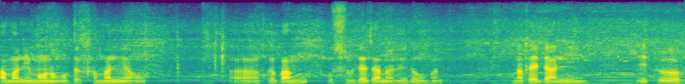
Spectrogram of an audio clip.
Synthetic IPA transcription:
kʰamanimawnaŋɔbɯkʰamanijaw | ɡɯbaŋusubzazananidɔŋman | natʰajdanizitʰu

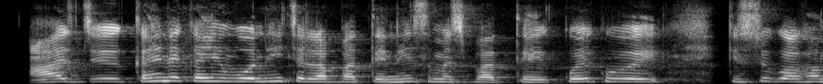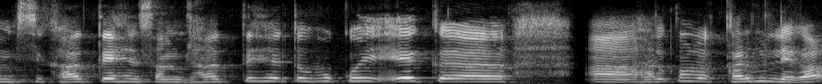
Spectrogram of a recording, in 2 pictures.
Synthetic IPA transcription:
aːd͡ʒkɐɦĩnekɐɦĩʋonɐɦĩt͡ʃɐlap̬aːt̪eɦɛnɐɦĩsɐməd͡ʒʱpaːt̪eɦɛ̃koːikoikɪsikoɦɐmsɪkʰaːt̪eɦɛ̃sɐ̃md͡ʒʱaːt̪eɦɛ̃t̪oʋokoːiʔeːk | ɦɐlkõkakɐɾbʱileːɡaː

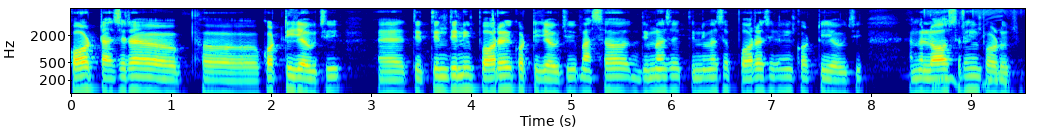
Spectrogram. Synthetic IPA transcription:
kɔʈasiʈa | kɔʈːid͡ʒawt͡ʃʰi | t̪it̪ind̪inipɔɾekɔʈːid͡ʒawt͡ʃʰimasɔd̪imaset̪inimasepɔɾes̬iɾɔɦĩkɔʈːid͡ʒawt͡ʃʰi | amelɔsɾeɦĩpɔɽut͡ʃʰu̥

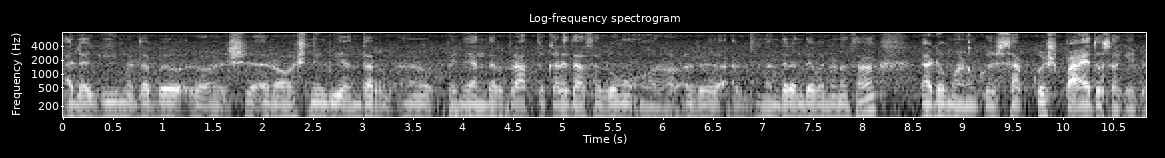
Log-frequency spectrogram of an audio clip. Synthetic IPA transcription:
ɐləɡimɐt̪ləbɾɔːʃɾɔːʃnibʱiɐ̃nd̪əɾpɐɦɪ̃leɐ̃nd̪əɾpɾaːpt̪okɐɾed̪asɐɡʱõɔːɾɾmɐ̃nd̪ɪɾɐ̃nd̪eʋɐɲəɽ̃ə̆sã | ɗaːɖʱomaːɳ̤ũkʊsɐbkʊt͡ʃʰpaːed̪osɐɡʱebjoː

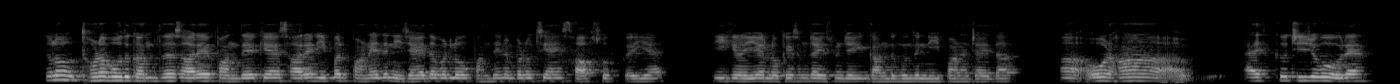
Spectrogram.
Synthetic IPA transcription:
t͡ʃəloːt̪ʰoːɽaːbɔːt̪ɡə̃nd̪d̪aːsaːɾeːpãːnd̪eːkɪsaːɾeːnĩːbəɾpaːɽ̃ẽːd̪aːnĩːt͡ʃaːiːd̪aːpəɾloːk̚pãːnd̪eːnə̃bəɾʊsĩːẽːsaːpʰsʊːp̚kəɾiːɛː | ʈʰiːkɾəɦiːɛːloːkẽːs̬əmd͡ʒaːiːsmd͡ʒaːiːkɪɡə̃nd̪ɡʊnd̪nĩːpaːñaːt͡ʃaːiːd̪aː | ɔːɾɦãː | ɛkt͡ʃiːd͡ʒooːɾɛː

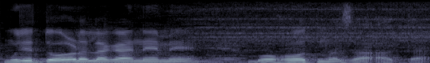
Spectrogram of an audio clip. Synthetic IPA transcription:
m̤ud͡ʑʱed̪oɽləɡanemẽ | bɔɦɔt̪məd͡za̰ʔa̰t̪a̰

